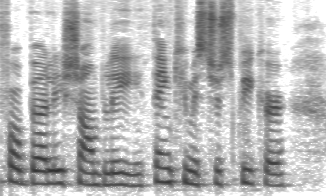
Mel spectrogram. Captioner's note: speaking French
